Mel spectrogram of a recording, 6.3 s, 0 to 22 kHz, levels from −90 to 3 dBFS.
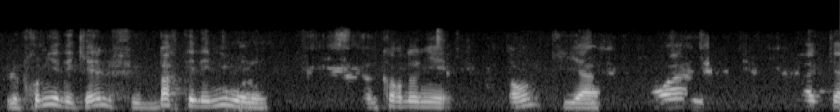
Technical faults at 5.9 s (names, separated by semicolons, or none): speech suppressed in double talk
